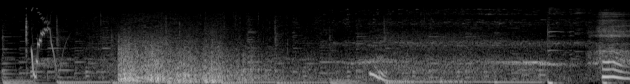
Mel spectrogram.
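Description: Cartoon storm sound effect: a rumble of thunder breaks about a second in and fades away over several seconds with a rain-like hiss, over background music with a steady bass line. A short falling sound passes near the middle.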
